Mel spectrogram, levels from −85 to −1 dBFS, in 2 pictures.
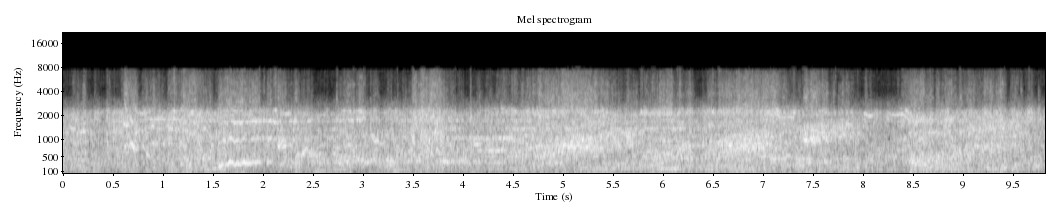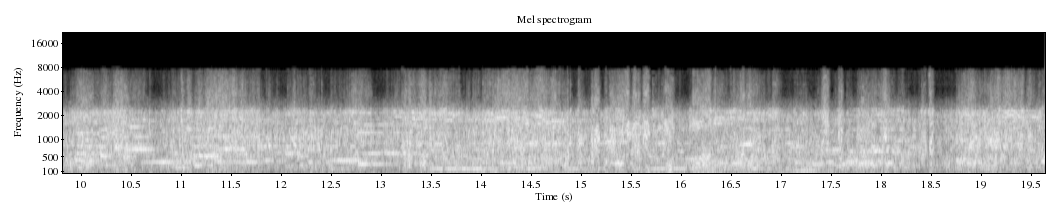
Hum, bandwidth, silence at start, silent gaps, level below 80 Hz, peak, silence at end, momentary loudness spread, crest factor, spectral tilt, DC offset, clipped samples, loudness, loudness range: none; 8 kHz; 0 s; none; -32 dBFS; 0 dBFS; 0 s; 4 LU; 8 dB; -5.5 dB/octave; 0.5%; 0.4%; -7 LUFS; 1 LU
